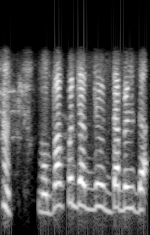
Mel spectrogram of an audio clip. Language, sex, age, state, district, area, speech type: Manipuri, female, 60+, Manipur, Imphal East, rural, conversation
